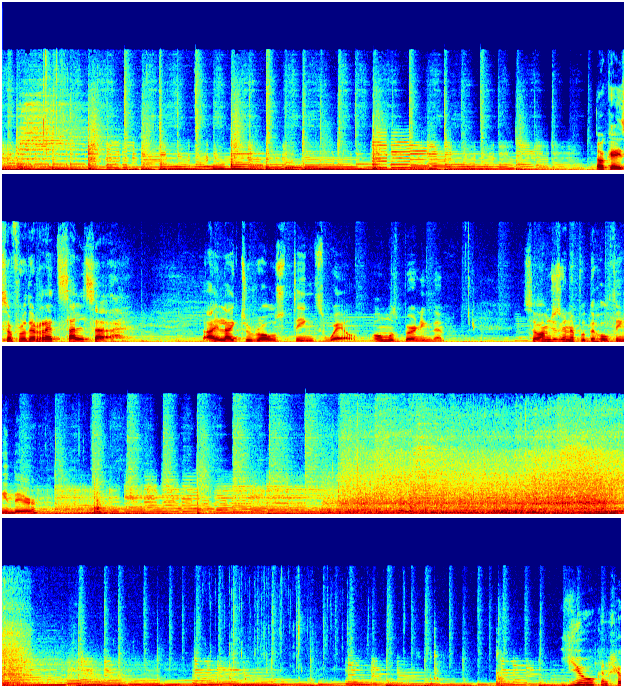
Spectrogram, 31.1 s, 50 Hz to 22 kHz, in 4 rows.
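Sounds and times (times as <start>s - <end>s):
background music: 0.0s - 31.0s
blender running: 19.4s - 23.8s.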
